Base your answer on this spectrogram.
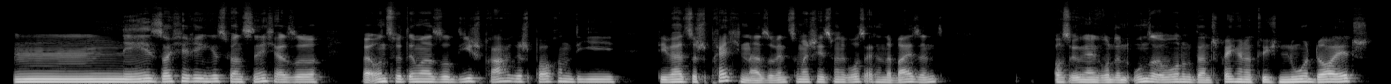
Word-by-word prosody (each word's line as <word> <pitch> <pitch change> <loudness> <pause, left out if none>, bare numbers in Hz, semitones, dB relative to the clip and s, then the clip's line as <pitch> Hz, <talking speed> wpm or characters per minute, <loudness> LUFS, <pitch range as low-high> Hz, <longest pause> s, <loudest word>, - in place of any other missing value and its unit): Hm, 125 0 +4
ne, 125 +3 +3
solche 135 +2 -1
Regeln 140 -1 +1
gibt 140 0 0
es 140 - -12
bei 125 - -2
uns 120 -1 -3
nicht. 140 +3 -2
Also, 115 0 -2 0.4
bei - - 0
uns 135 +2 0
wird 130 -1 -2
immer 125 -1 +1
so 120 0 -1
die 120 +5 -2
Sprache 140 0 -4
gesprochen, 130 0 -3
die 120 0 -2 0.4
die 110 0 +1
wir 115 - +3
halt 120 -1 +2
so 120 -1 -1
sprechen. 155 - -3
Also, 95 +2 -1
wenn 105 +2 -1
zum 115 +2 -6
Beispiel 115 0 -2
jetzt 115 +1 -6
meine 115 -1 -1
Großeltern 115 0 -3
dabei 110 +4 0
sind, 120 +4 -4 1.0
aus 110 -1 -2
irgendeinem 110 +1 +2
Grund 105 0 0
in 105 -1 0
unserer 120 -1 +1
Wohnung, 115 0 0
dann 105 -1 0
sprechen 120 +4 -1
wir 120 - +3
natürlich 110 -1 -1
nur 115 +3 +3
Deutsch 125 +5 +1
120 Hz, 195 wpm, -20 LUFS, 110-125 Hz, 1.0 s, Hm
